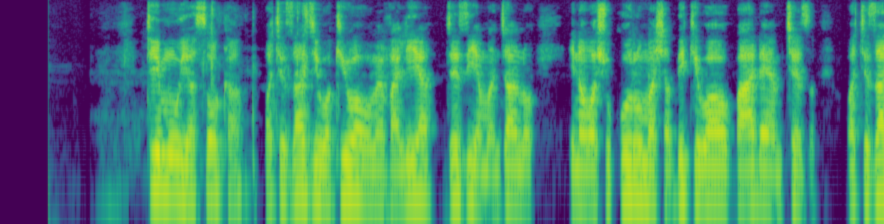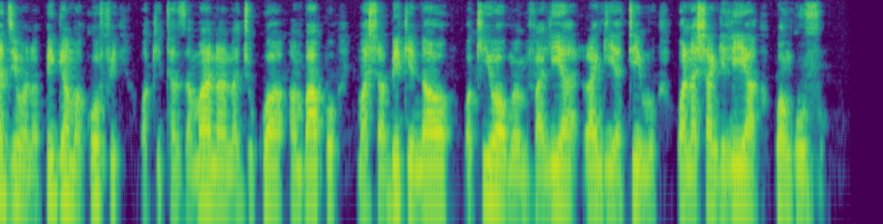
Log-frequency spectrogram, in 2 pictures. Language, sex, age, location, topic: Swahili, male, 25-35, Mombasa, government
